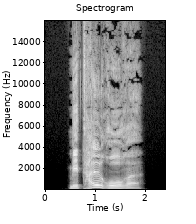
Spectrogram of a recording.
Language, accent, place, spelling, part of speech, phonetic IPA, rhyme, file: German, Germany, Berlin, Metallrohre, noun, [meˈtalˌʁoːʁə], -alʁoːʁə, De-Metallrohre.ogg
- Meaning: nominative/accusative/genitive plural of Metallrohr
